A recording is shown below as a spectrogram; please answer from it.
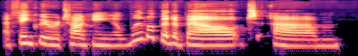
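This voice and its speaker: Woman podcast co-host, mid pitch, relaxed chat with lots of um and uh. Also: fairly quick. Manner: conversational, hedging with fillers.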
